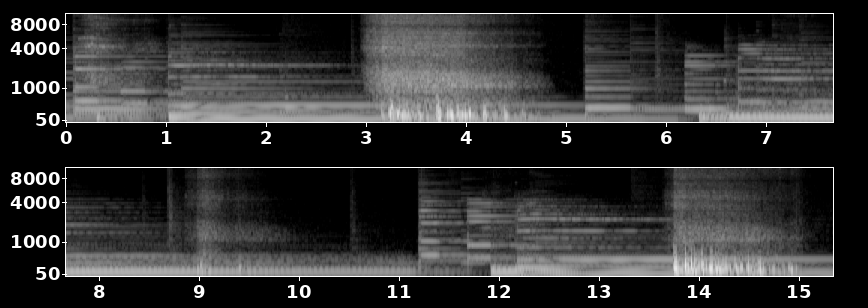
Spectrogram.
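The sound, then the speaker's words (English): People breathe deeply together in a few slow, airy inhales and exhales over soft, sustained musical tones. The breaths come at uneven intervals. “On the count of three, we're gonna take three deep breaths.”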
